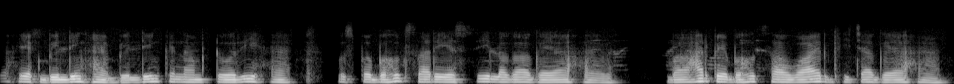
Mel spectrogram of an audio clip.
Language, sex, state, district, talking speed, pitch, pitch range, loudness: Hindi, male, Jharkhand, Palamu, 145 wpm, 110 Hz, 110-125 Hz, -17 LUFS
